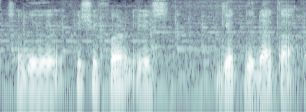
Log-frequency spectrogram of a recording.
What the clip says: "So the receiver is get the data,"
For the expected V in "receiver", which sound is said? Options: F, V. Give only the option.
F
